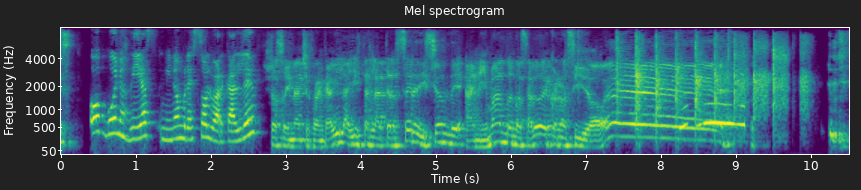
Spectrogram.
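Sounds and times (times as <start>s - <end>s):
speech: 0.0s - 9.0s
loud rhythmic clapping: 7.3s - 10.5s.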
